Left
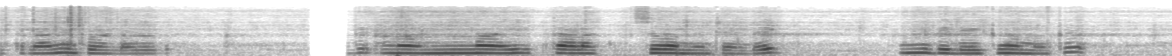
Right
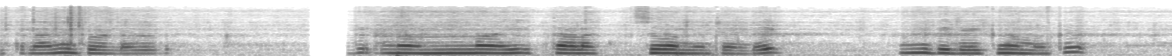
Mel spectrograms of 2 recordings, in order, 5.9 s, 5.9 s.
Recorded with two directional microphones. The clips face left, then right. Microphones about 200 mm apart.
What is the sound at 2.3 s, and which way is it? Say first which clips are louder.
A woman's voice: right 1 dB; centre (ahead or behind).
